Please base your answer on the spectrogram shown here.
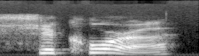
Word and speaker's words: Schikora: they can find you okay am i ke pronounced Sakura SCH okay and the easy thing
